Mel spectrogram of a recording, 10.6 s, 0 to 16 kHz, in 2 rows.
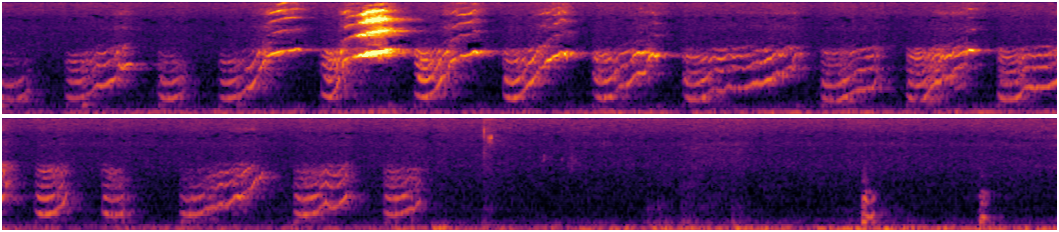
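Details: Pet male guinea pig, born around April 2019, giving its alarm-version squeal: a rapid series of about twenty rising, whistled squeaks, roughly three per second, stopping abruptly, with faint low hum underneath and a couple of soft clicks afterward.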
